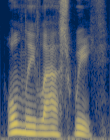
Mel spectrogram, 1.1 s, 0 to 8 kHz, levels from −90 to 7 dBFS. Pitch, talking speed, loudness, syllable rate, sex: 145 Hz, 165 wpm, -15 LUFS, 4.1 syllables/s, male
